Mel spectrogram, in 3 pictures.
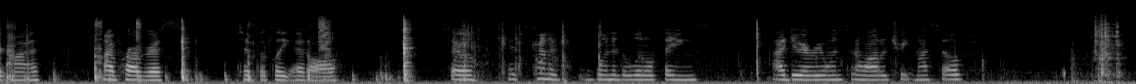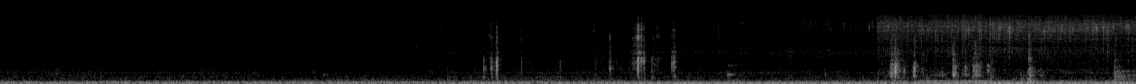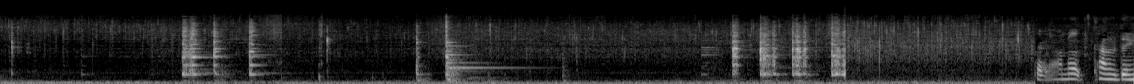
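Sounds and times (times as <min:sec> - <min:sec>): chicken frying in oil: 0:18.6 - 0:34.0.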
